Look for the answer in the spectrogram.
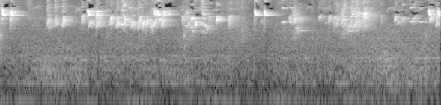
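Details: As a female European goldfinch feeds her young, the chicks keep up insistent high chirping in ragged clusters, sharp tweets piling together in several bursts, with a low murmur of background noise throughout.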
